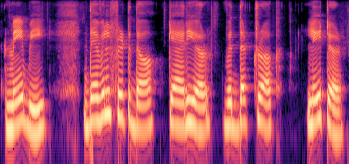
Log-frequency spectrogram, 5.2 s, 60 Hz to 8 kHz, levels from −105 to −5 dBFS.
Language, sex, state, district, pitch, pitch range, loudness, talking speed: English, female, Odisha, Malkangiri, 195 Hz, 180-235 Hz, -14 LUFS, 135 wpm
